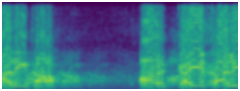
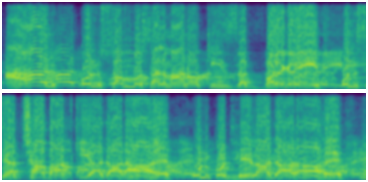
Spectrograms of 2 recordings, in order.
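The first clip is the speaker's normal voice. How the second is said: ordinary talk, nothing marked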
